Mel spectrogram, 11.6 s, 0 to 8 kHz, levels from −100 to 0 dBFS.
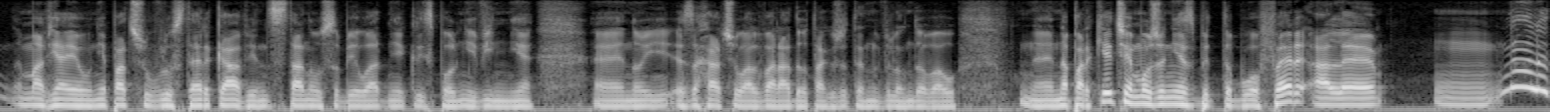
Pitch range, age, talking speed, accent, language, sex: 110-155 Hz, 40-59, 150 wpm, native, Polish, male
